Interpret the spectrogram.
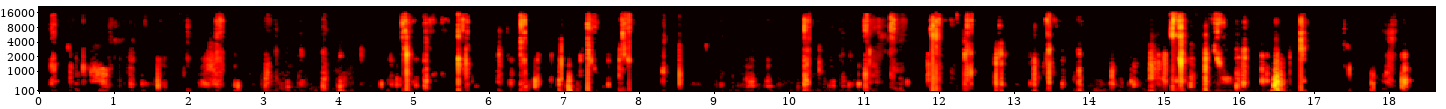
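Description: Close-miked chewing and biting of soft cream-filled bread, a string of short sharp mouth clicks and smacks with brief quiet gaps between.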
